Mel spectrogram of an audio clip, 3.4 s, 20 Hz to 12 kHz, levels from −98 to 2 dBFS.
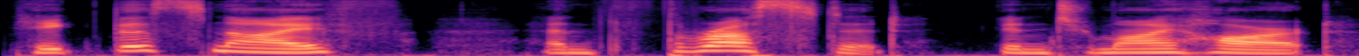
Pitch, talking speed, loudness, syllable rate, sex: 185 Hz, 160 wpm, -19 LUFS, 4.0 syllables/s, female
